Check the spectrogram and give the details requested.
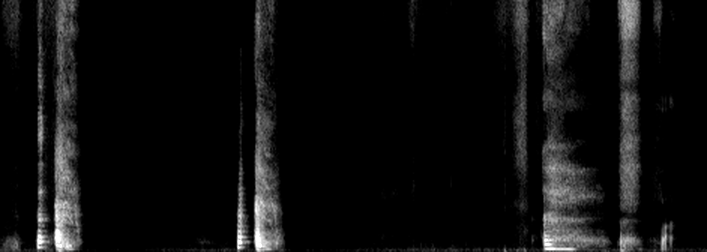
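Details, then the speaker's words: About four sharp sneezes in quick pairs, each a brief in-breath then a forceful burst; sneezing. "God, help me. I have Halloween sneezes since tomorrow's Halloween."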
